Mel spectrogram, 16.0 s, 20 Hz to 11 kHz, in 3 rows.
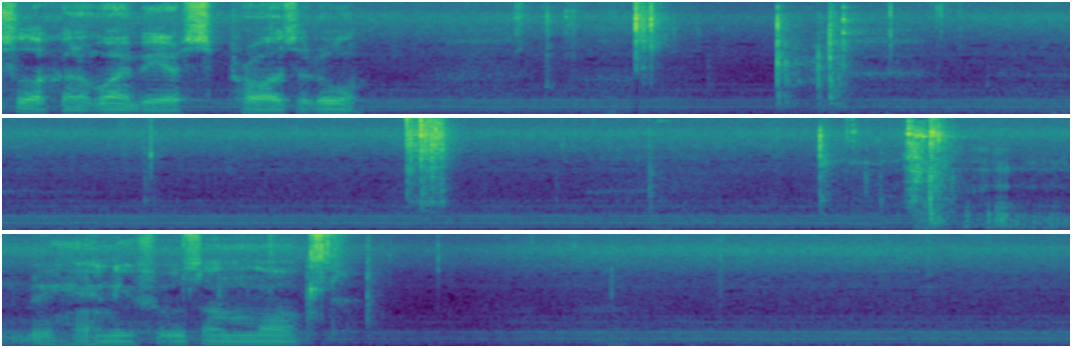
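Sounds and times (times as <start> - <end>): low electrical hum: 0.0 - 16.0.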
